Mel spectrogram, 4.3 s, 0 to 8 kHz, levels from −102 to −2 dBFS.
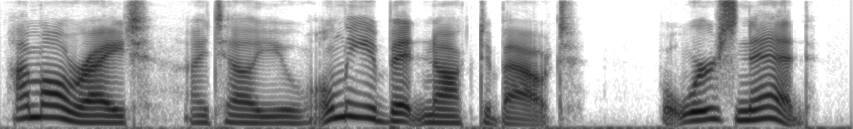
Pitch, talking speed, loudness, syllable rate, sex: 190 Hz, 195 wpm, -17 LUFS, 5.2 syllables/s, female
